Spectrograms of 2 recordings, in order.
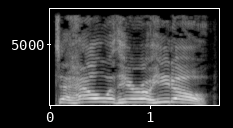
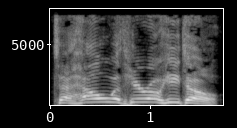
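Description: First: Mock yell. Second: Raised, higher battle cry; a sergeant demonstrating the yell; mock yell. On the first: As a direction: yell it from the hilltop. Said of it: "I yelled at the top of my voice". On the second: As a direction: shout it like a rallying cry. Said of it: "you yell at the top of your voice".

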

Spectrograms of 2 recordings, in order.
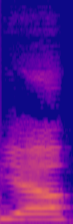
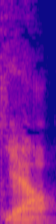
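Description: First: Said in the usual way. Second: Louder, abrupt retold yeah; panicked yeah. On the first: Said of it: "I didn't say it like that". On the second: Librarian correcting how she answered the road worker, panicked yeah. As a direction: fire it off as if flustered and running. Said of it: "running, and I was panicked".

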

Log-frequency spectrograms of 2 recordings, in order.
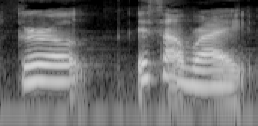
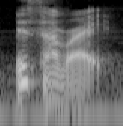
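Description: First: Said in the usual way. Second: Unvoiced whispered repeat; soft secret whisper to a friend. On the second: Real, not acted. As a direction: hush it like a private reassurance. Reassuring the older woman.

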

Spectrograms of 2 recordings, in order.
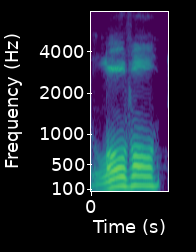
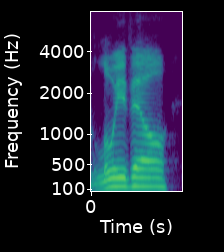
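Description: First: Louisville said as two slurred syllables, LOO-vul; local pronunciation. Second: Louisville said as LOO-ee-vill; full pronunciation. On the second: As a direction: give Louisville a clear EE in the middle: LOO-ee-vill. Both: Shown as a demonstration. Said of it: "What's the correct pronunciation".

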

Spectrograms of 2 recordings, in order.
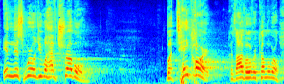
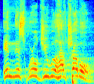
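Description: First: Louder for the back rows; louder repeat. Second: Said in the usual way. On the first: Real, not acted. Pastor repeating for the back rows, louder. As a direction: project it to the back of the room. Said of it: "say it again for those of you in the back". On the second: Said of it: "Let me say it again".

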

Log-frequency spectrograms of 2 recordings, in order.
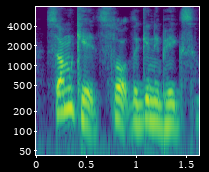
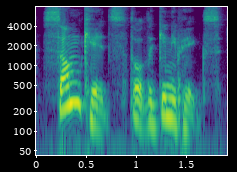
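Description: No difference in how they are said.

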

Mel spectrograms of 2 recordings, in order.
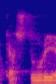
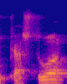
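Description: First: "Castore" in three syllables, ending like "story"; pronounced Cas-tor-ee. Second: "Castore" ending on a plain "-tore", no final ee; pronounced Cas-tore. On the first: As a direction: say "Castore" with an extra final ee. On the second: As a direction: say "Castore" in two syllables, ending like "store". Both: Shown as a demonstration. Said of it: "or however you wanna call it".

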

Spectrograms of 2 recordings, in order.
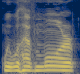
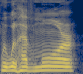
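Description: No difference in how they are said.

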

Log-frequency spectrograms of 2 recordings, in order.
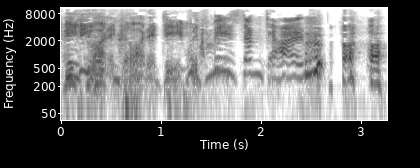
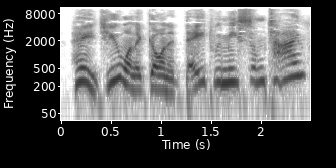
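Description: First: Host echoing the cringey date request, mocking; mocking awkward ask-out. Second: Higher, slightly hammed-up nervous ask; mock the clumsy guy asking her out; awkward mock ask-out. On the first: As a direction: overdo the creepy guy's request. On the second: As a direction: coach mocking a clumsy date request, hammed-up. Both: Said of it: "Especially in that tone".

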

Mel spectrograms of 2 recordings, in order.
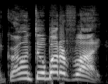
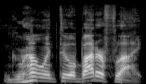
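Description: First: Much higher, louder urging call; emphatic encouragement. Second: Said in the usual way. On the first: Shown as a demonstration. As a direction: cheer the listener on to grow. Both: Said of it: "But say a butterfly".

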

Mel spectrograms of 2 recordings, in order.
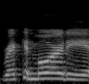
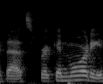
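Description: First: Loud. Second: Said in the usual way. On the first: Real, not acted. Calls out show name.

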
